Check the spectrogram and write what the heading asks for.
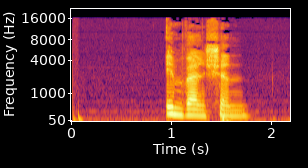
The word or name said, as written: invention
